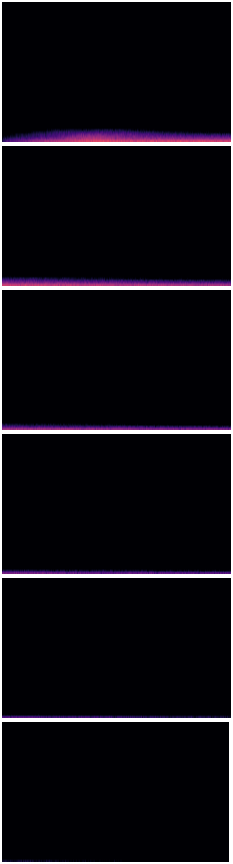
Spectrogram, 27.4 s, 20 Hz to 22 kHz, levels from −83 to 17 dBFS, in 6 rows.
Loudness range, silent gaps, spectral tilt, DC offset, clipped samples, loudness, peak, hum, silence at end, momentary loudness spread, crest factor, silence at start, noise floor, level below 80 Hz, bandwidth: 25 LU; none; -15 dB/octave; under 0.1%; under 0.1%; -30 LUFS; -10 dBFS; none; 10.05 s; 24 LU; 20 dB; 0.35 s; -86 dBFS; -32 dBFS; 1.7 kHz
